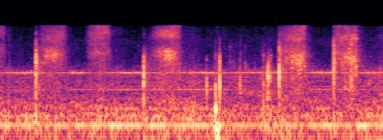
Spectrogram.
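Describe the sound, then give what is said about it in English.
A quiver diagram is drawn by hand with soft, scratchy rubbing strokes. Several short strokes are broken by faint ticks as the tip meets and leaves the surface, all quiet and without talk. “Okay, so let's see what happens when I do that. I suppose I need to draw this quiver again.”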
